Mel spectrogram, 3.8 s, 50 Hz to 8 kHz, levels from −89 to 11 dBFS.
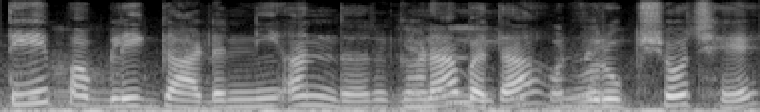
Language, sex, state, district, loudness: Gujarati, female, Gujarat, Gandhinagar, -13 LUFS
